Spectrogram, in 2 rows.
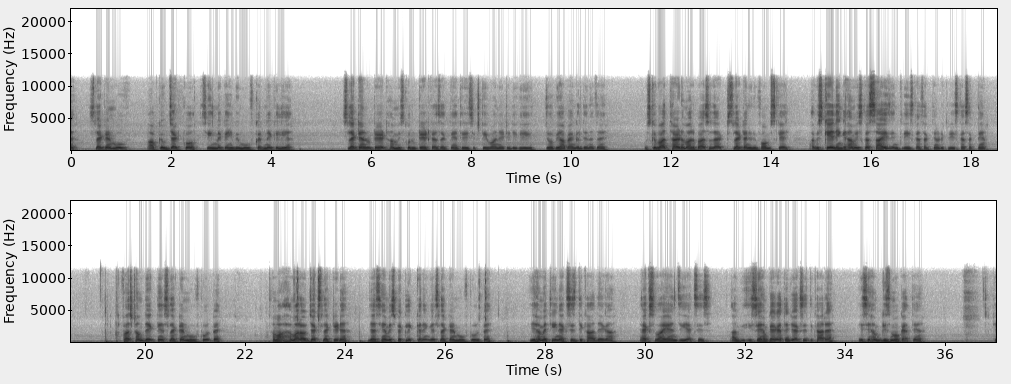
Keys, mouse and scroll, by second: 22.8 click, 26.5 click.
